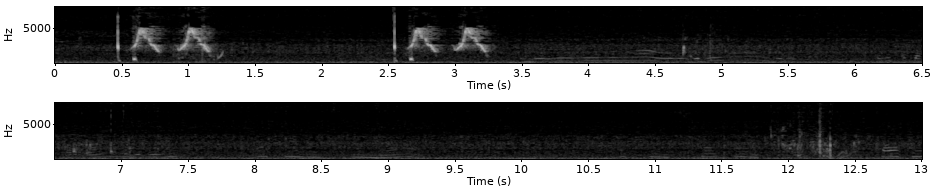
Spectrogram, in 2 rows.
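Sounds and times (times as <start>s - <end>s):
bird calling: 0.4s - 1.3s, 2.6s - 3.4s.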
